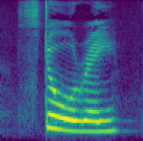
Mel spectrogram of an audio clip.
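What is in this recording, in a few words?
"story", British English; PictureDictionary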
